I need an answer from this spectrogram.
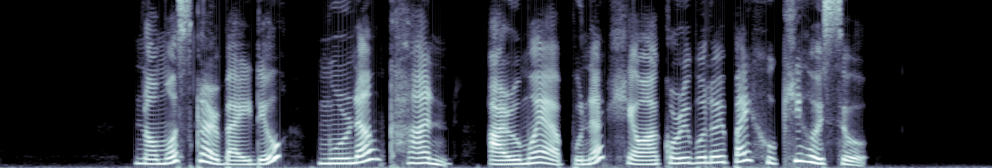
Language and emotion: Assamese, happy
